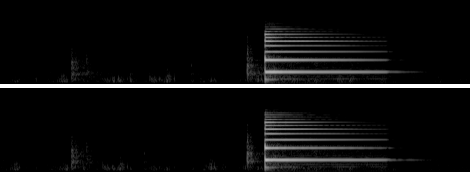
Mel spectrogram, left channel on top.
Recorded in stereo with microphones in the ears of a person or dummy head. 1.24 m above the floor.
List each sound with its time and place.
0.7 s a clink: 5° right (ahead or behind), 0.5 m
2.6 s a guitar: 10° right (ahead or behind), 0.7 m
